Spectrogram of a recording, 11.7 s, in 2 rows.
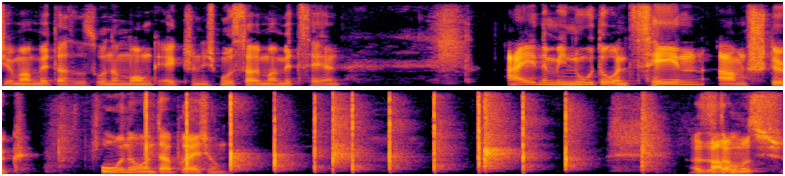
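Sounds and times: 
speech: 0:00.0 - 0:07.7, 0:11.0 - 0:11.7
one person clapping hands: 0:06.9 - 0:10.9.

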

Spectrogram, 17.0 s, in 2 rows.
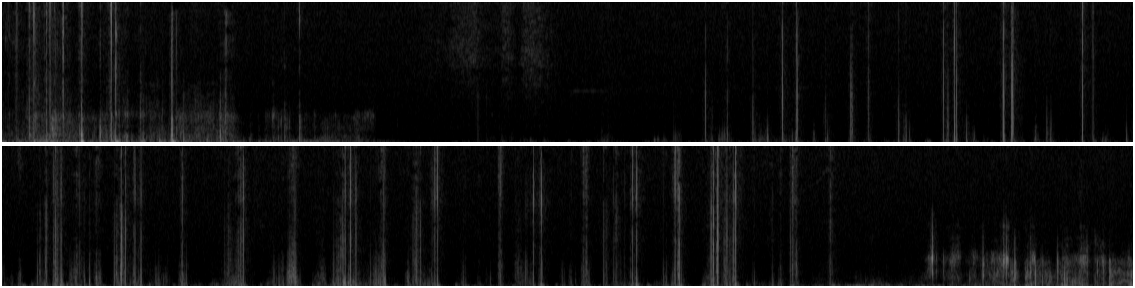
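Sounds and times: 
rough rubbing on a microphone: 0:00.0 - 0:02.8, 0:08.4 - 0:16.9
scratches and taps on a microphone: 0:00.0 - 0:02.8, 0:04.5 - 0:16.9.

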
